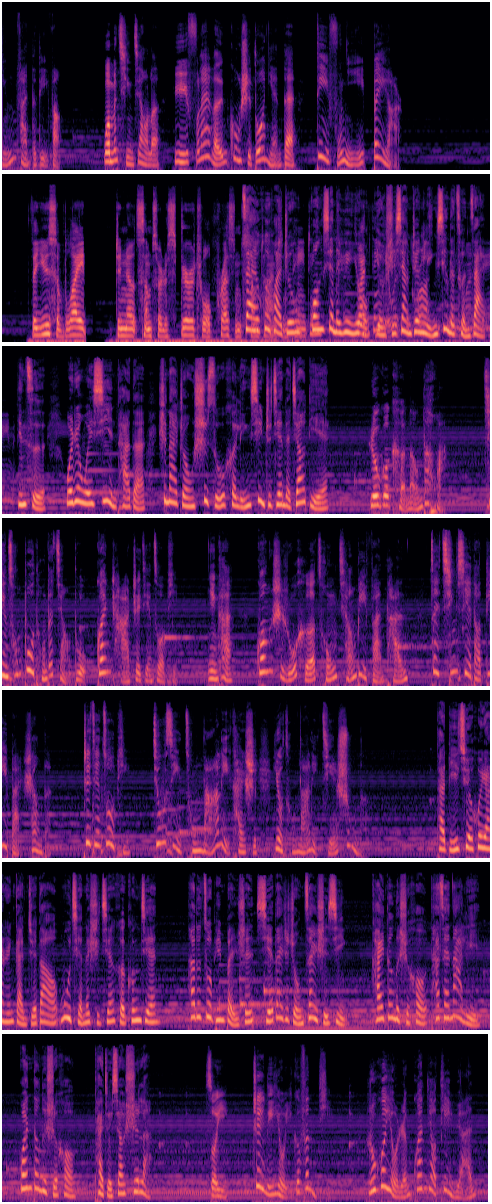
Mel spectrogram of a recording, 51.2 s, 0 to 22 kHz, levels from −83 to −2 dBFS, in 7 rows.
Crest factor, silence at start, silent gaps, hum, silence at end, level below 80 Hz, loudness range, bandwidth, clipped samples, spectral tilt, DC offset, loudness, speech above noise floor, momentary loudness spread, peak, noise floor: 20 dB; 0 s; none; none; 0 s; -48 dBFS; 8 LU; 17 kHz; under 0.1%; -4 dB/octave; under 0.1%; -25 LUFS; 39 dB; 14 LU; -6 dBFS; -64 dBFS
